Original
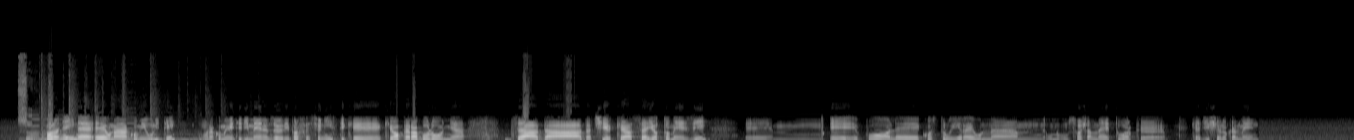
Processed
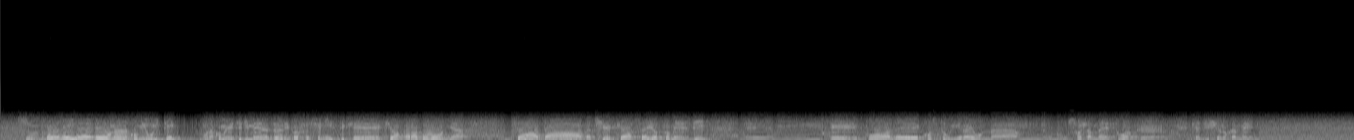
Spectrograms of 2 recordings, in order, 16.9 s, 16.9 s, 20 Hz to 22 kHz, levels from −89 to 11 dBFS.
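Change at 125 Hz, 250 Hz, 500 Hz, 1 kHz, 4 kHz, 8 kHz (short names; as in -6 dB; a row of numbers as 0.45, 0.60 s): +10.0 dB, +4.5 dB, 0.0 dB, -4.0 dB, -2.5 dB, n/a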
